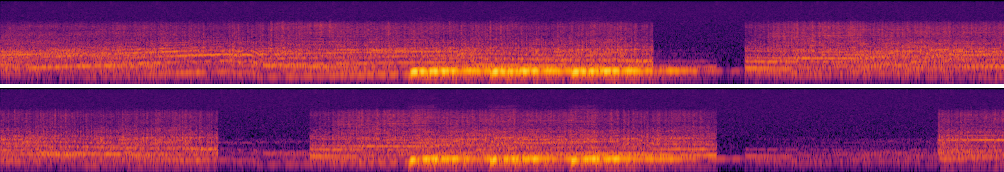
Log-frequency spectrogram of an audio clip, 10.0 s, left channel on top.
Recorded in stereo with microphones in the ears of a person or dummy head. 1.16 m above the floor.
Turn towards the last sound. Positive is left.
turn(degrees=-55)  # may be behind; listen again after turning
